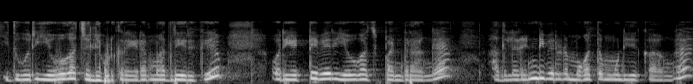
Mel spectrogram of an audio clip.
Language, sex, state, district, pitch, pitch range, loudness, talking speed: Tamil, female, Tamil Nadu, Kanyakumari, 225 Hz, 215-255 Hz, -18 LUFS, 175 wpm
